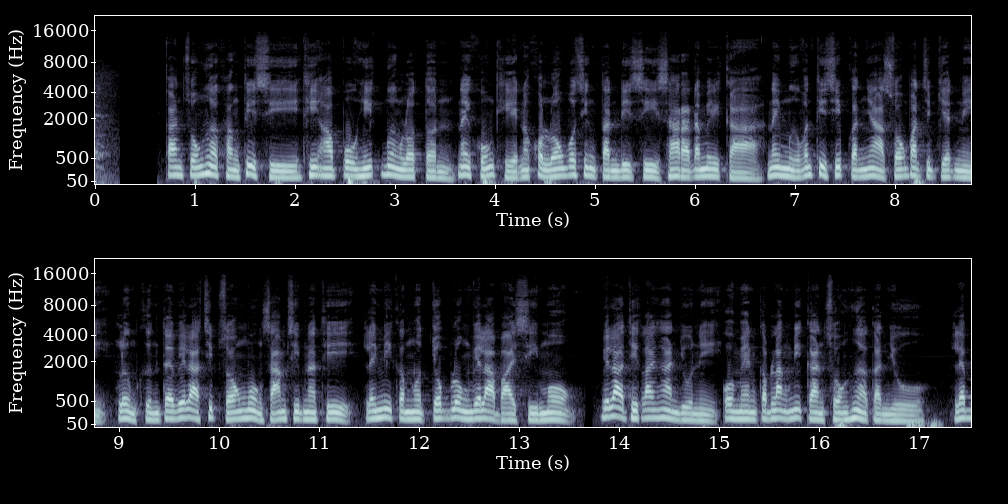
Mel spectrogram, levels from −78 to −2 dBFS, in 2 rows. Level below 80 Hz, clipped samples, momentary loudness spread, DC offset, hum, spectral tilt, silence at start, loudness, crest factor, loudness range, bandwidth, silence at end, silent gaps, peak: -42 dBFS; under 0.1%; 4 LU; under 0.1%; none; -7.5 dB/octave; 0 s; -20 LUFS; 12 dB; 1 LU; 14 kHz; 0 s; 0.28-0.32 s, 13.67-13.71 s; -6 dBFS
